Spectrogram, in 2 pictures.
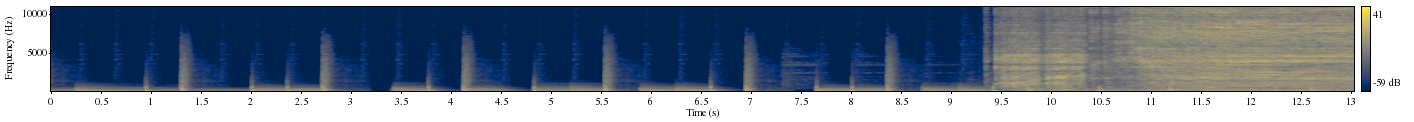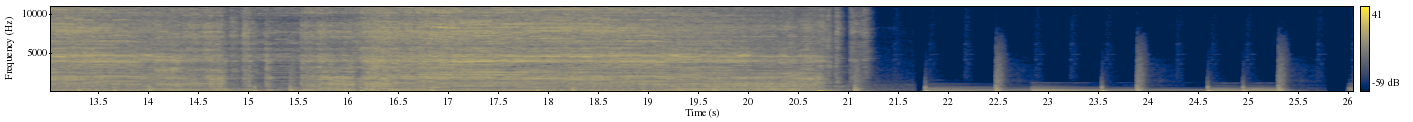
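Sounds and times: music with bass drum beat: 0.0s - 9.5s, 12.0s - 12.7s, 13.3s - 14.2s, 14.9s - 18.2s, 18.9s - 19.6s, 21.8s - 25.7s
angle grinder grinding metal: 9.4s - 21.6s.

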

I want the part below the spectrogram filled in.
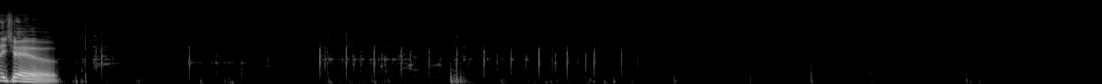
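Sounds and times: small crowd clapping: 3.1s - 6.5s.

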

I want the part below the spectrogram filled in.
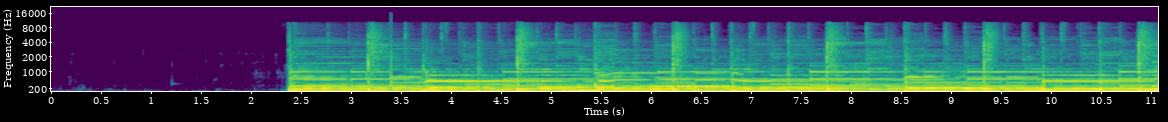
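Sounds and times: soft ticks underwater: 0.0s - 2.4s.

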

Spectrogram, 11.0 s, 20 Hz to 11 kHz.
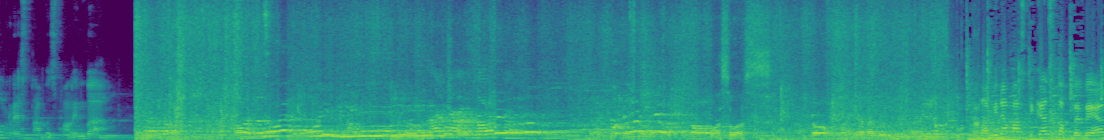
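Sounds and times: people talking: 0.0s - 11.0s.

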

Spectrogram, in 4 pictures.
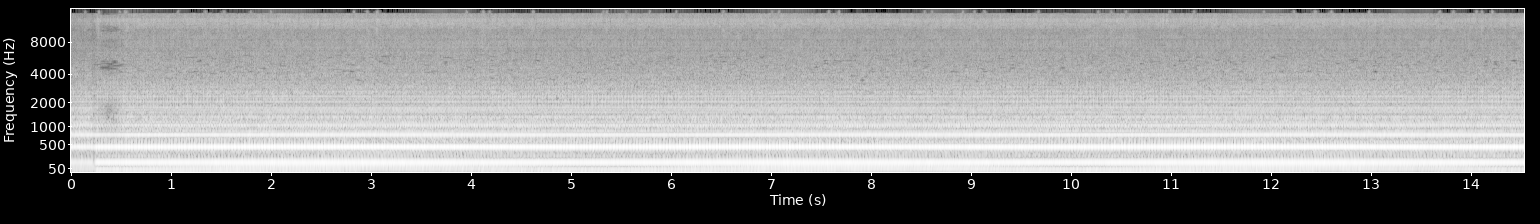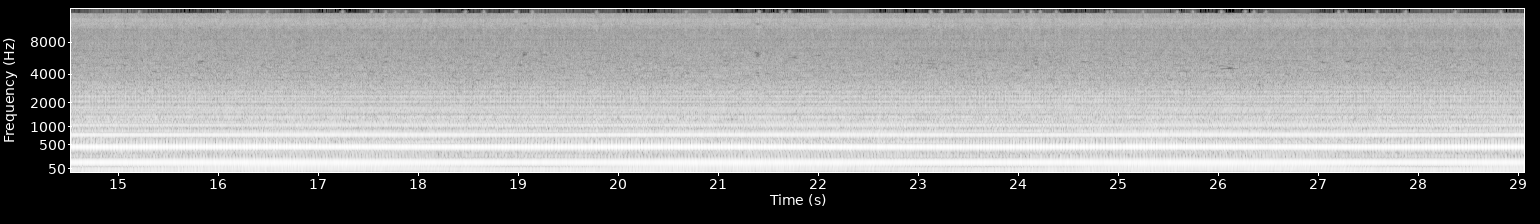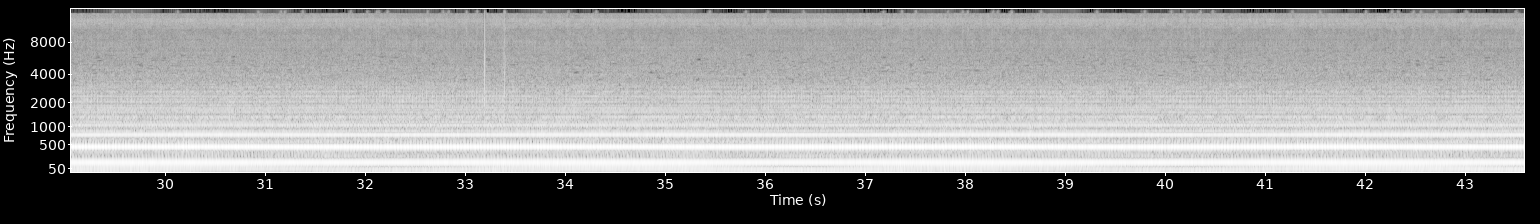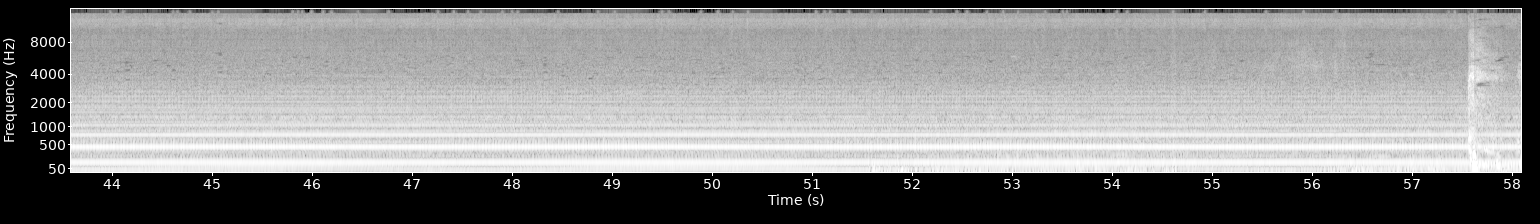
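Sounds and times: steady electrical hum: 0.0s - 25.1s, 50.4s - 58.0s.

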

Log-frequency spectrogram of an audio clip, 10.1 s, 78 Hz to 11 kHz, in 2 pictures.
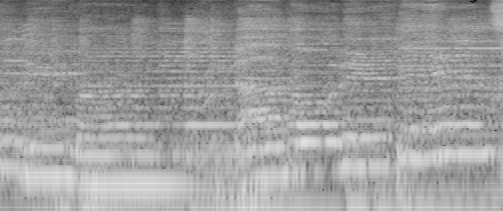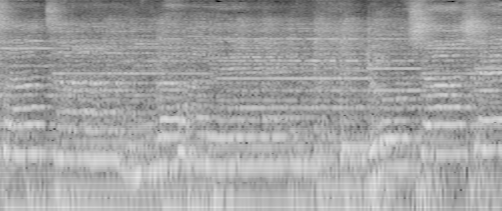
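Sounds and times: man singing into microphone: 0.0s - 10.0s
recorded musical backing track: 0.0s - 10.0s.

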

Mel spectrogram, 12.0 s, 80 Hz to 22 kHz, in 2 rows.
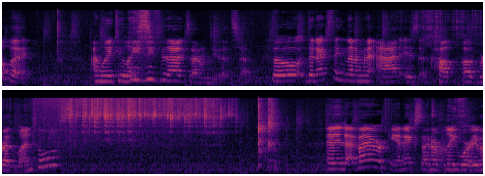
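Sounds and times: lentils pouring into a metal pot: 5.3s - 9.0s.

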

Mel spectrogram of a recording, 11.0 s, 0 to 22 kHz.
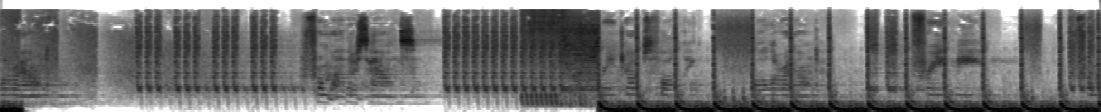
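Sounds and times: heavy kick drum: 0.0s - 0.3s, 4.5s - 11.0s
hard techno track: 0.0s - 11.0s.

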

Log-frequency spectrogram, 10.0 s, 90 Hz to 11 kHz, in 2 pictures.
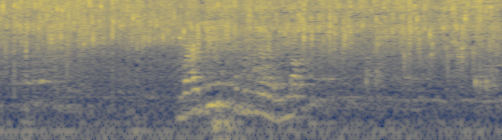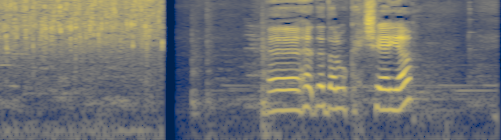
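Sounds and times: food sizzling in hot oil: 0.0s - 6.7s.

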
